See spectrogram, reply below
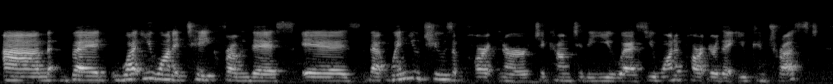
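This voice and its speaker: A woman's voice: on the low side, measured pace, hardly any pauses, bright, forceful tone, muffled recording. A woman with an Irish accent, a recruitment director giving an upbeat, encouraging presentation with frequent fillers and restarts. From Ireland. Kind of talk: webinar presentation.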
